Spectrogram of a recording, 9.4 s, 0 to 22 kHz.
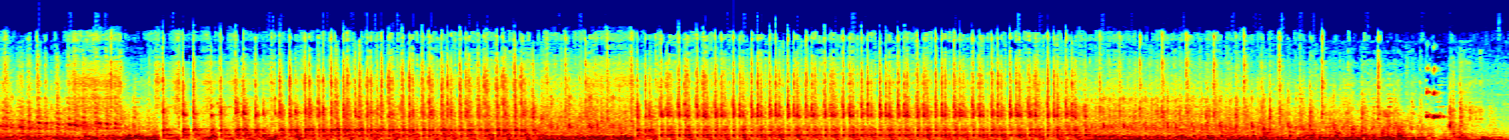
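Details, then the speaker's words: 1981 Kenworth diesel truck just started on ether after topping up diesel to purge air; loud, harsh, uneven clatter with a rough knocky idle; owner thinks it almost sounds like main bearings, unconfirmed. "Boy, that engine doesn't sound good. Almost sounds like bearings. main bearings."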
